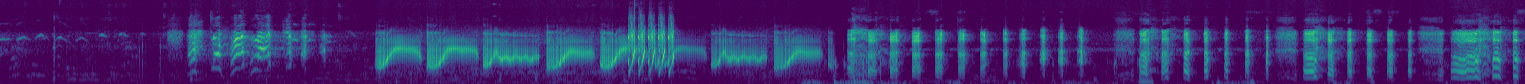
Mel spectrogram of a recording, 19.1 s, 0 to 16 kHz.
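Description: Cartoon sound effects on an edited soundtrack: a run of repeated rising 'boing' springs, one about every 0.7 seconds. Then, about ten seconds in, comes a fast, even string of short laugh-like sounds, about four a second.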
